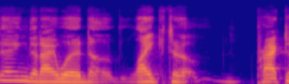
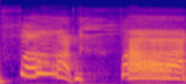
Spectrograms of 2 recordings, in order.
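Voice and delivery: acted-out raving scream, shrill and loud; 12 semitones higher, 6 dB louder than usual. Recalling a quiet downtown street, imitating a drugged stranger screaming.

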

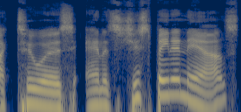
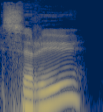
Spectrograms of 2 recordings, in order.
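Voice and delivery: Scottish accent with a rising lilt. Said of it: "So that sounded very Scottish".

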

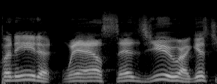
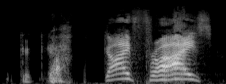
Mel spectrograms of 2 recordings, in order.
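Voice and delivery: raised, drawn-out voice, stumbling over one word; 3 semitones higher, 8 dB louder than usual. Correcting how the interviewer says his name, raising his voice. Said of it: "I don't know why you're raising your voice".

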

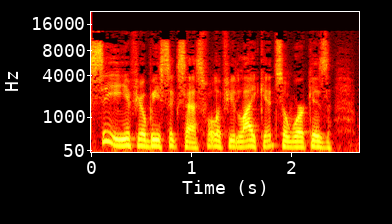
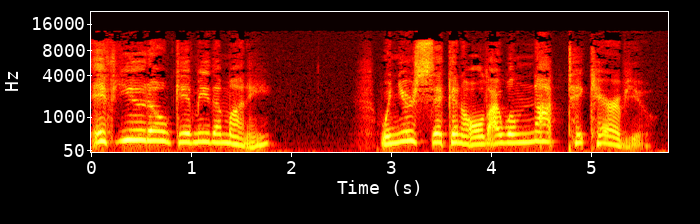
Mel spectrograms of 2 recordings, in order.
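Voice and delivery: mock angry yell at full volume, pitched up; 8 semitones higher than usual. Retelling a client's son threatening his mother: imitating a son yelling. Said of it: "yells at the top of his lung".

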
